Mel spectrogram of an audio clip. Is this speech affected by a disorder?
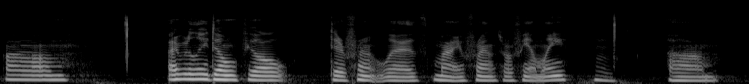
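Yes: Down syndrome; present since birth.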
